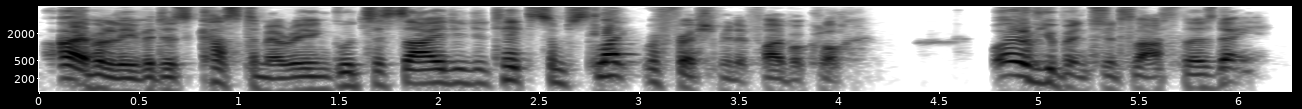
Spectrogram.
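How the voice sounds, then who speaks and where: A man acting a witty, idle young gentleman from a period comedy. His voice is slightly husky and swings widely in pitch, with arch, playful self-satisfaction in a theatrical reading. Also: big pitch swings, a little fast. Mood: arch, teasing. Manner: mannered, arch, theatrical delivery.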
